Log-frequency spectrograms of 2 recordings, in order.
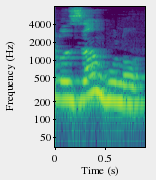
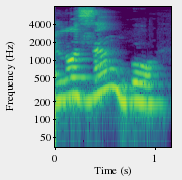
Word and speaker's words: losango: Muita gente fala errado, losangulo. Não, é losango, com S, inclusive, que se escreve.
